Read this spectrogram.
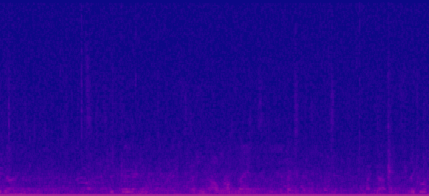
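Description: A crowd of people chatters at a distance outdoors.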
